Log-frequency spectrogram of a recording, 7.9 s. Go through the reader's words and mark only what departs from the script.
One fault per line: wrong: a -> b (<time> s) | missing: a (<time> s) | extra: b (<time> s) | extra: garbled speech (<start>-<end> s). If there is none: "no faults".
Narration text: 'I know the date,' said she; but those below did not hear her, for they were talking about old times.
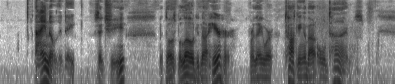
no faults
